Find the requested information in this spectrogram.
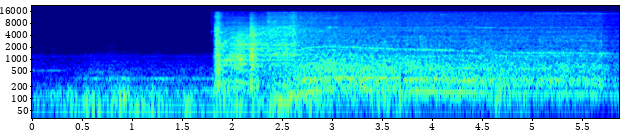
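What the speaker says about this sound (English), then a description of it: "and then we're gonna go ahead and turn on the vehicle." A GMC Sierra or Chevy Silverado pickup starts up after its fuel filter has been replaced. It is quiet at first, then a short starter crank catches into a loud, steady engine idle that runs to the end.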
